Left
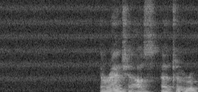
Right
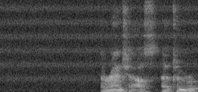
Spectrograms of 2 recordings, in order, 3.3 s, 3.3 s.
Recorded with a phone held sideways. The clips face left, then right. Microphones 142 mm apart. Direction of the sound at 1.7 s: 85° left.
